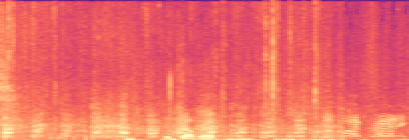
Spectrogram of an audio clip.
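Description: A hunting dog panting quietly, with faint scuffing in the grass.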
